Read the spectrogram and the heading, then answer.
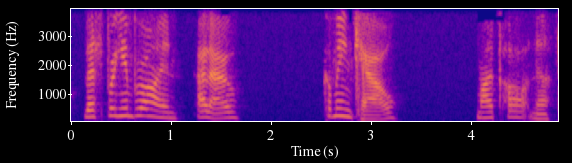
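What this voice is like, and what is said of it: Put-on British accent. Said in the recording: “I've decided it's going to be a British night. Going to do it entirely in British. Entirely in the British dialect.”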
